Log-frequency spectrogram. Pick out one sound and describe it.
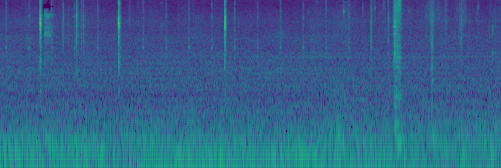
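Raindrops tap now and then on a windshield.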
